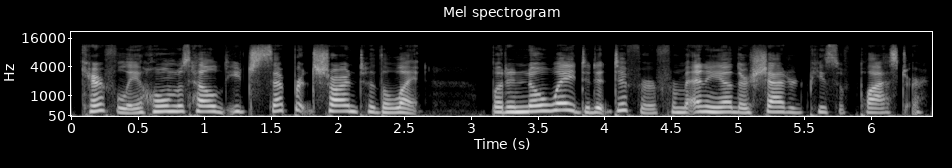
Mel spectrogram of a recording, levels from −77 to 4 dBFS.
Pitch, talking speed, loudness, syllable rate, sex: 235 Hz, 215 wpm, -17 LUFS, 6.4 syllables/s, female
